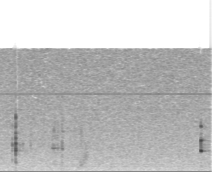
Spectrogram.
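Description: A few faint mouth and spoon clicks as a man eats a spoonful of curry, the sharpest about a moment in, over a steady low electrical hum on the recording.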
